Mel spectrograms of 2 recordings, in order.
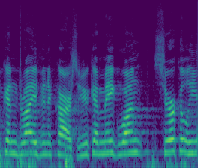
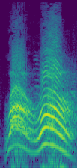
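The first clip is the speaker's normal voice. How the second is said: roaring; 6 semitones higher, 12 dB louder than usual. Acted. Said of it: "Okay, repeat".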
